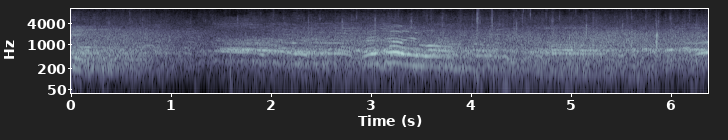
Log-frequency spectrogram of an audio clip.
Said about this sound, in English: Please join us in a period of applause as we remember Sir Bobby.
